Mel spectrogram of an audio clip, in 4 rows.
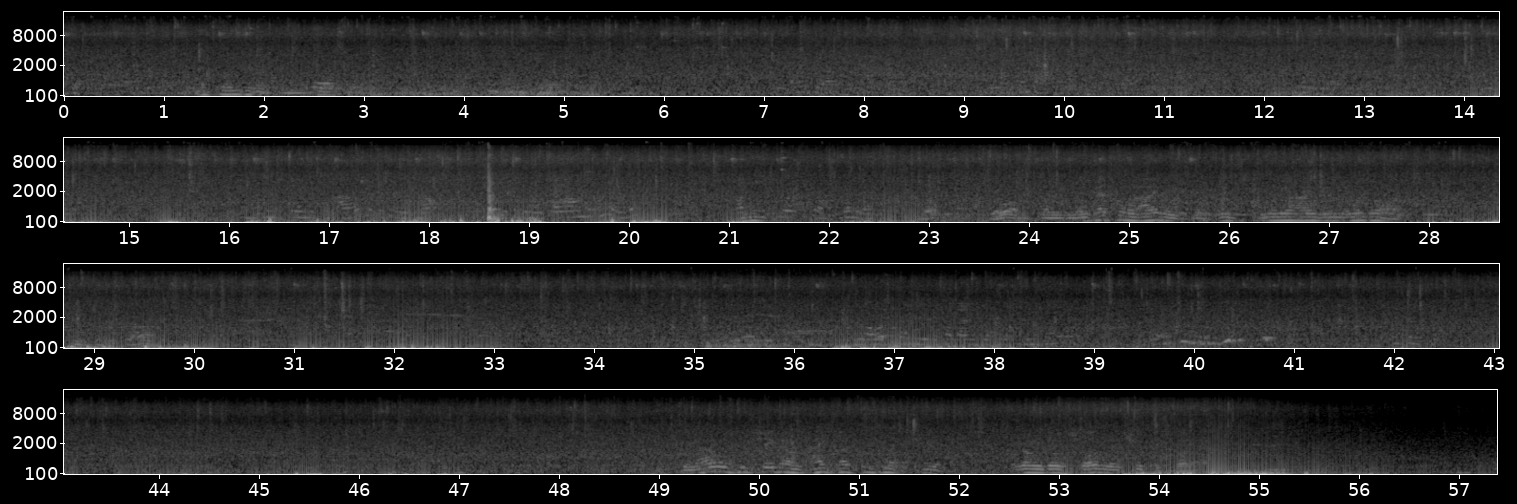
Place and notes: H4Z, much rain, wooden house, wind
